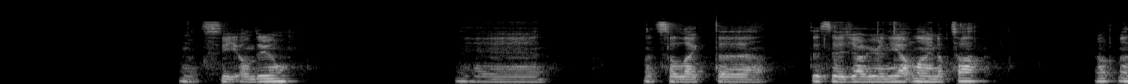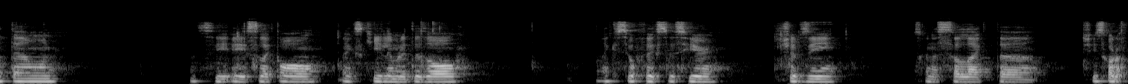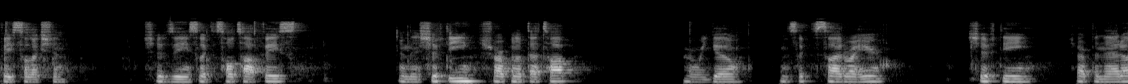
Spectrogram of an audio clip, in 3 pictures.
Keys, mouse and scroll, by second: 2.8 ctrl+z, 3.8-5.8 middle drag, 8.7 alt+click, 10.0-11.0 middle drag, 13.5 a, 14.4 x, 16.4 middle click, 20.8 shift+z, 22.4 click, 24.0 shift+z, 26.7 shift+e, 32.0 shift+e.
